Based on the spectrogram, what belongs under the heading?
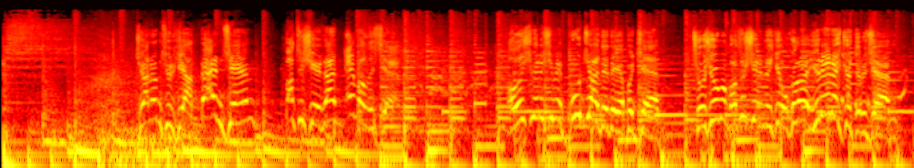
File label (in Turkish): enerjik tempolu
